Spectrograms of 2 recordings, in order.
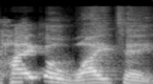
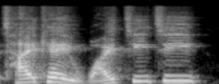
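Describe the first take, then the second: First: One T sound in the name is left out. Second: Every T sound in the name is pronounced. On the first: This is how someone else mispronounced it. The speaker calls it wrong. "He just didn't say the T" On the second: This would have been accepted as correct. The speaker calls it right. "If if he said Taika Waititi, then I'm pretty sure they would have given it to him"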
